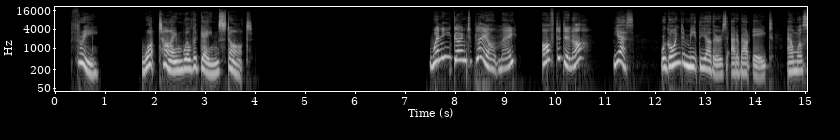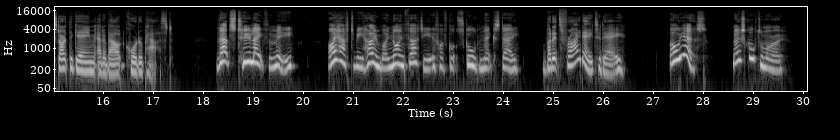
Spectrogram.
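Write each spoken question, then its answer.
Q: What time will the game start?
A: at about 8:15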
